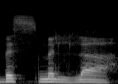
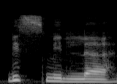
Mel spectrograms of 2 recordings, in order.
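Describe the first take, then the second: First: "بسم الله" with Persian e, besmellah; Persian-style besm in place of bism; Persian-accent kasra. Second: "بسم الله" with a clear i, bismillah; Arabic-style bism, not besm; Arabic kasra. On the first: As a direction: open the vowel of بسم to e. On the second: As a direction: lean the vowel of بسم to ee. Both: Shown as a demonstration.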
